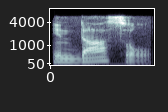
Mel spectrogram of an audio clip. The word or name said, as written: indocile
